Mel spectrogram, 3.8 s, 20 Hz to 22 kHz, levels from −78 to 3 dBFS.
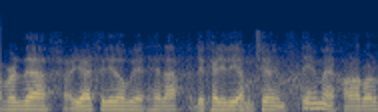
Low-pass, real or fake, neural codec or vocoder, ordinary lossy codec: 7.2 kHz; fake; codec, 16 kHz in and 24 kHz out, 0.4 kbps, LongCat-Audio-Codec, fine tuned four codebook decoder; none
